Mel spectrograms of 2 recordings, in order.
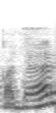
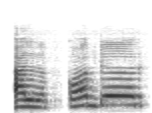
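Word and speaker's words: القدر: Itu contohnya dalam Quran surah Al-Qadar yaitu Alqadar. Nah, qadar. Qadar dibaca langsung ya. Jangan, jangan dibaca Alqadr. Alqadr gitu, tapi langsung al-qadar.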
